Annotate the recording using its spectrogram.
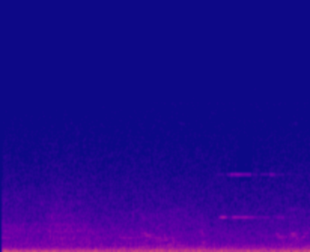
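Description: Outdoor background ambience: a steady low rumble, like distant traffic and wind, with a couple of faint high whistling tones in the second half.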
